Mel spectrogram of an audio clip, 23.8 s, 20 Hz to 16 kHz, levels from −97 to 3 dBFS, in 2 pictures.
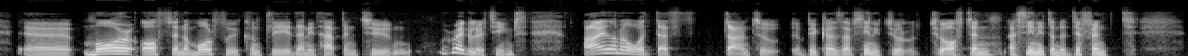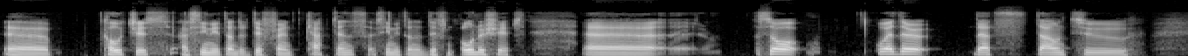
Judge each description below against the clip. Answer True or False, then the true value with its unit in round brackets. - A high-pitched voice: False (135 Hz)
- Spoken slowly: True (130 wpm)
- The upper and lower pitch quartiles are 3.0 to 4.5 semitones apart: True (3.8 semitones)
